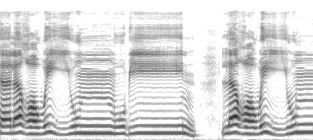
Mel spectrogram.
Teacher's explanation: فهي مجهوره نعم ولكنها رخوه يجري معها الصوت عكس القاف اذا نجري الصوت في محل خروج الغين ادخل الى الحلق وليس اعلى من ذلك من اقصى اللسان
